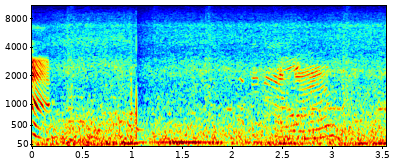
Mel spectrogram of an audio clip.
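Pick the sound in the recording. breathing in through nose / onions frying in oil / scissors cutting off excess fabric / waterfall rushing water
waterfall rushing water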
